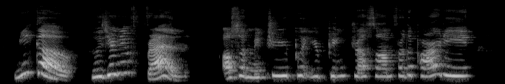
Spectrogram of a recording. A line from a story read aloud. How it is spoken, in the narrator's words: a young lady shouted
